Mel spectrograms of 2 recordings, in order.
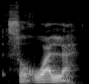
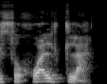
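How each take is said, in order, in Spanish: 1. El nombre pierde el sonido 'tl' al final. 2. El nombre conserva el sonido 'tl' al final. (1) "pero es Sohuala" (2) "Literalmente debe decir Sohualtla"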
